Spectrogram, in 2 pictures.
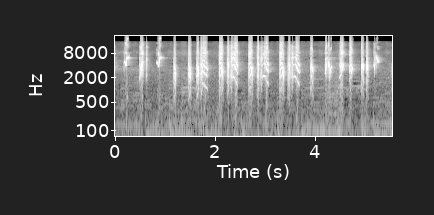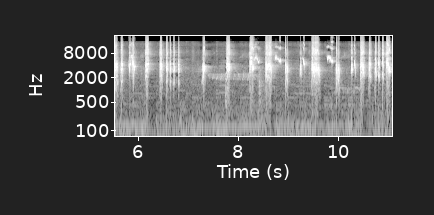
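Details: Long-tailed shrike, locally cendet, in lively varied song. Rapid, loud, harsh chirps and sharp high notes pour out almost nonstop, with a few drawn whistles near the end, over a steady low hum.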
